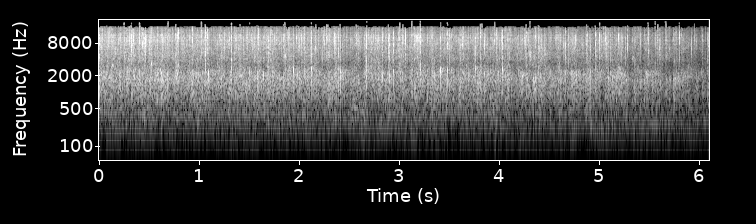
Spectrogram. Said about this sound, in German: Ja, das ist dein Applaus.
